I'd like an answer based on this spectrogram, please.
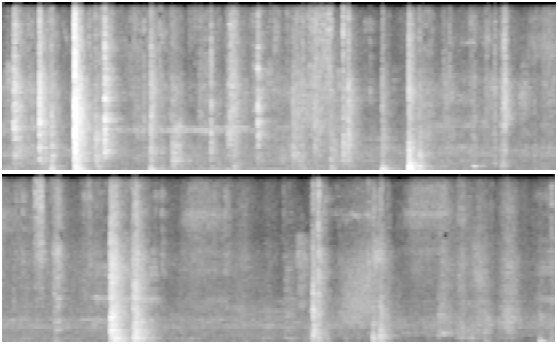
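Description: Handling sounds from a metal trading-card tin and its cardboard sleeve: a string of separate knocks and clunks, the loudest about four seconds in, as the tin is set down on a mat and its lid is worked open.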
